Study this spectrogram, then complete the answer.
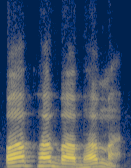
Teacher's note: हमारे होठ का ये जो निचला वाला हिस्सा है, ये करण है। ये क्या करता है, ये प वर्ग के ध्वनियों के उच्चारण में ये जाकर के जो ऊपर वाले होठ को छूता है।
